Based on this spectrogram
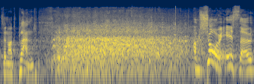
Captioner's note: crowd laughs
